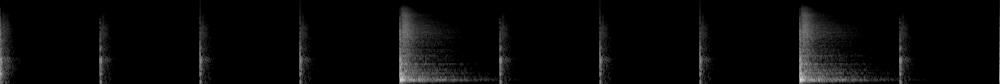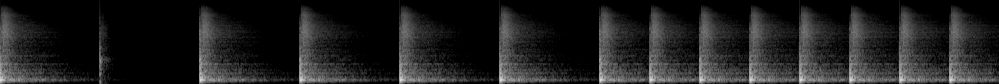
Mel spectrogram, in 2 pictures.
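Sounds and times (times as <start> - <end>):
drum kit playing half, quarter and eighth note rhythms: 4.0 - 5.1, 8.0 - 8.7, 10.0 - 10.6, 12.0 - 19.9.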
